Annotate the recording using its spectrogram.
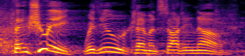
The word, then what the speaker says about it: Feng Shui: Feng Shui, as Linda told us it should be pronounced,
